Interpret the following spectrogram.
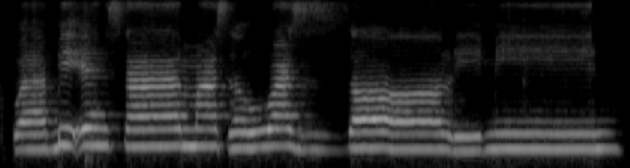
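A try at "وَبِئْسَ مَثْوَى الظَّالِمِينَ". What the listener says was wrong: Wa bi'sa. Jangan ada e-nya ya. Wa bi'sa.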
